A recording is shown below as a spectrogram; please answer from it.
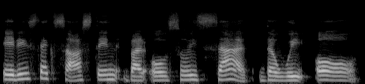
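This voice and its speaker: A woman talk show host with a strong Latin American Spanish accent, speaking deliberately and with emphasis. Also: medium pitch, steady tone, dry recording, clean studio sound.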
